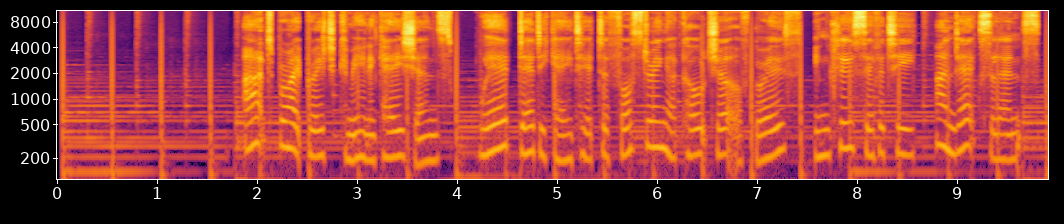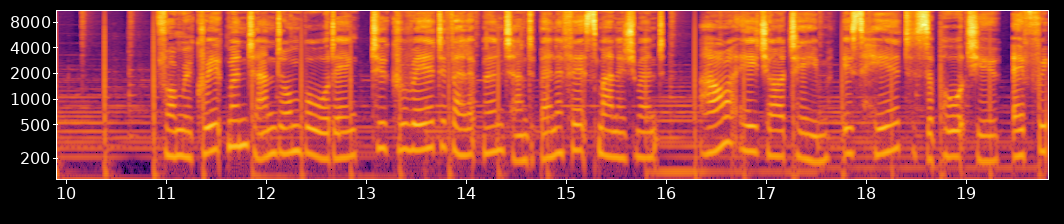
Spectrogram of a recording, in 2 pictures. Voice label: corporate video; Diversity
